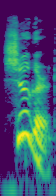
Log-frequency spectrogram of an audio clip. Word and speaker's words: sugar: Sugar, que es uno que se escribe con S. Sugar, azúcar. Sugar, con S.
